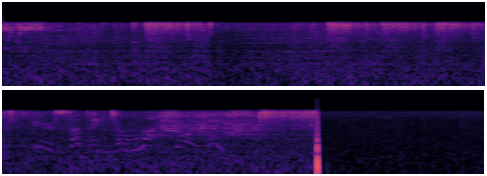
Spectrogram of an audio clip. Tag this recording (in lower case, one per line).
speech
